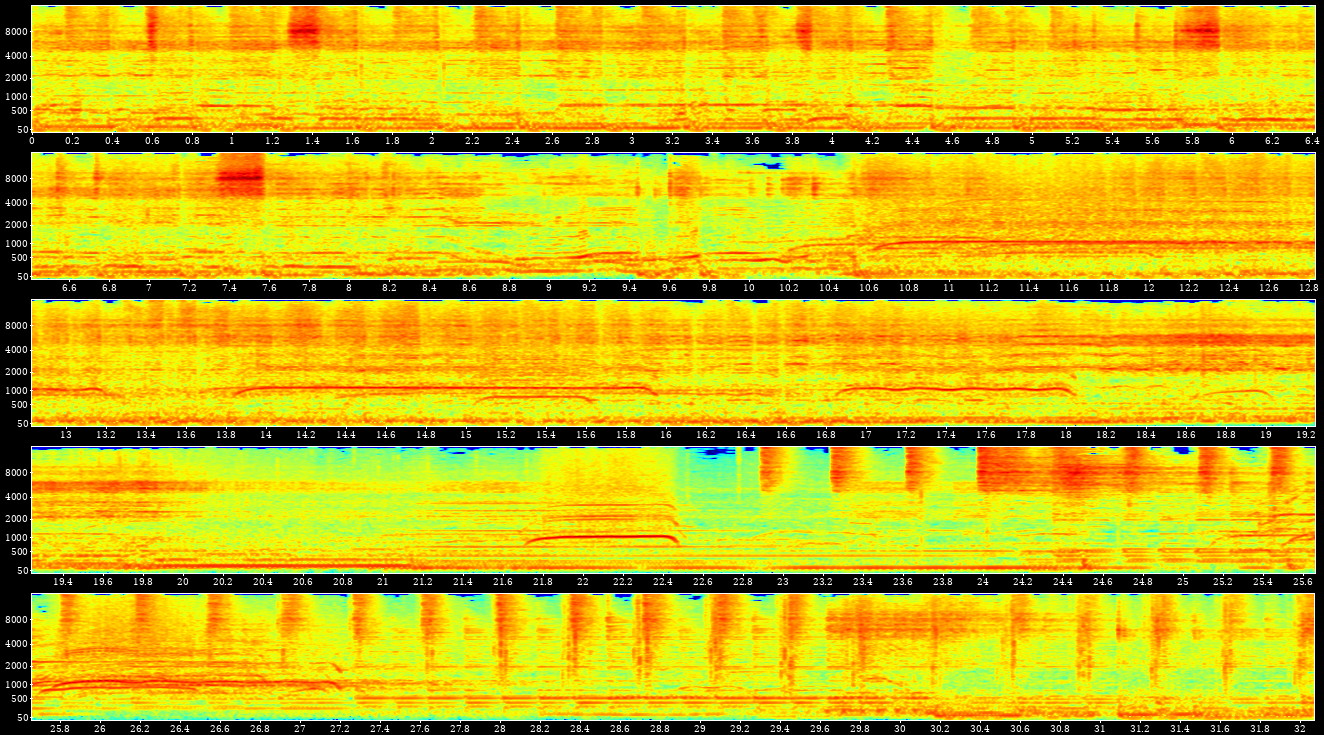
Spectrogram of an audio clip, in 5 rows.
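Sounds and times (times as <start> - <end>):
person singing long notes: 0.0 - 11.3
live pop-rock band playing: 0.0 - 32.0.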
